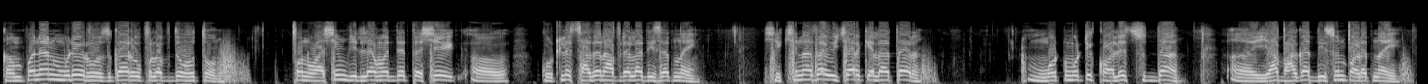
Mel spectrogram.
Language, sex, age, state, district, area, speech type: Marathi, male, 18-30, Maharashtra, Washim, rural, spontaneous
